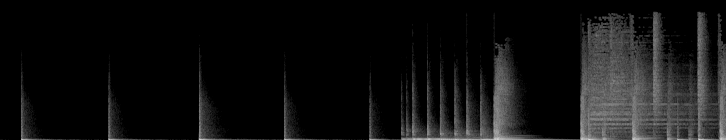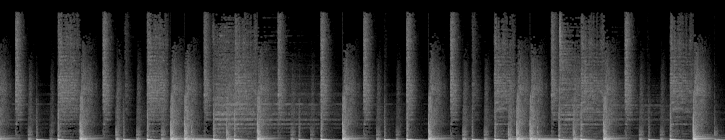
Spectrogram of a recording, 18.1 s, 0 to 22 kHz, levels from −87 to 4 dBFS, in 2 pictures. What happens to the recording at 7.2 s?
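At 7.24 s, a sharp musical attack is preceded by pre-echo: a hiss about 11 ms long, roughly 14 dB above the quiet before it. The codec spread the quantisation noise sized for the loud attack across its whole transform block, so the noise leaks backward into the silence. The spread fits a block of about 26 ms that never switched to shorter blocks. On a spectrogram, a broadband haze smears leftward from the attack's vertical edge. The waveform shows low-level fuzz just before the onset, softening its crispness.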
